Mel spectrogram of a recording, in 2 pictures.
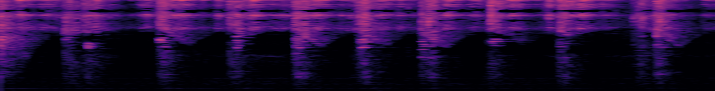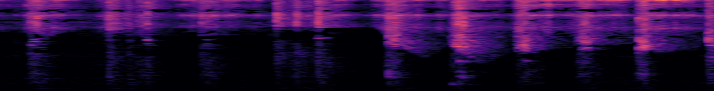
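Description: Hand pepper mill being twisted, grinding whole peppercorns: a steady run of crisp ratcheting clicks, about three a second.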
